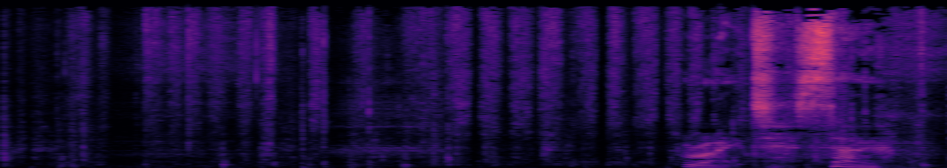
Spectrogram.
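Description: Hands rub and press on card, with a soft scuffing.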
